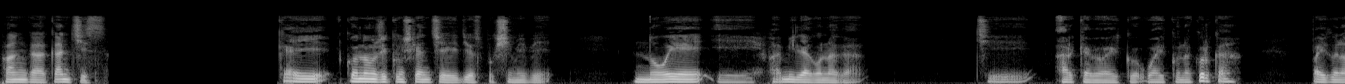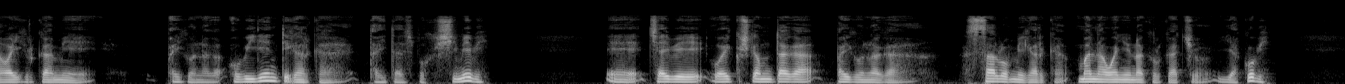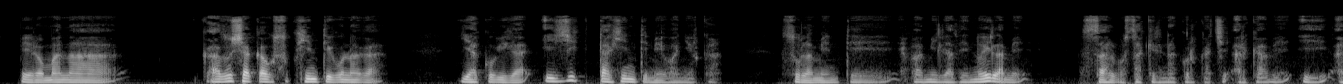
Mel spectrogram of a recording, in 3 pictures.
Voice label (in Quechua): good news quichua de calderon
